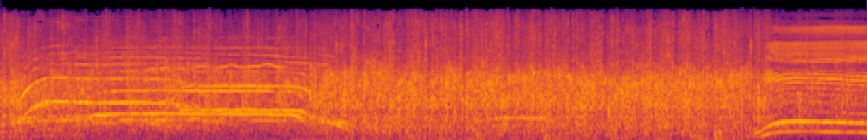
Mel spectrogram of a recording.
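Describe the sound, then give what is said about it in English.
A live audience in San Antonio welcomes guests with loud, sustained applause. Dense, steady clapping runs throughout, mixed with cheering voices and shouts. “They're really making you applaud for a long time”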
